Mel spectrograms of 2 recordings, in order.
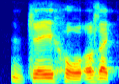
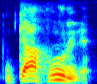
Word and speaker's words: Ga'Hoole: Jane sada a guy actually a guy actually mispronounced Kahoot as gay whole' that's that that's name that's not how you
